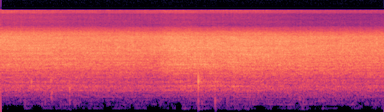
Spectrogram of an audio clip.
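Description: Turmeric and ginger-onion-garlic paste sauté in a pan of hot oil, giving a steady broad sizzle throughout, with a few faint clicks of stirring.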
